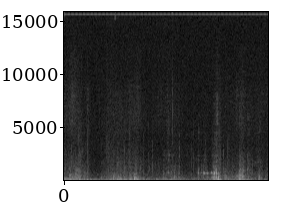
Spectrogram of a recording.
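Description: Stiff nylon softbox fabric rustling and crinkling as it is handled, with irregular light clicks and knocks from the support rods being bent into the material.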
